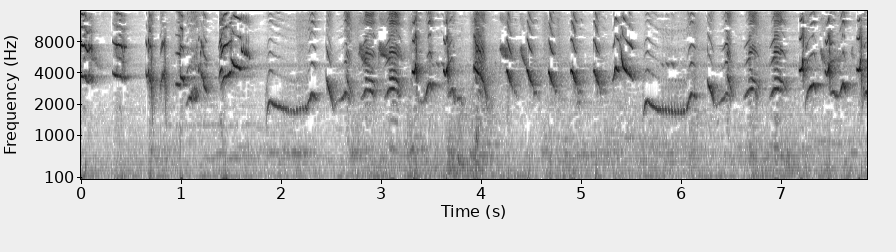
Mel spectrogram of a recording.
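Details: Oriental magpie-robin kept to stimulate other birds to sing, delivering dense rich song: rapid varied whistles, buzzy notes and clear rising slurs in quick phrases, with a faint low background rumble.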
